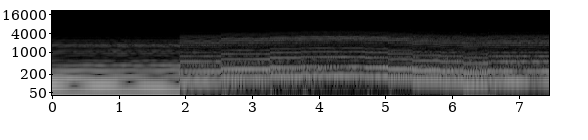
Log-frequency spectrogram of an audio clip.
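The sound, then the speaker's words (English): A sustained synthesizer tone shifts through a sequence of notes, each change blooming into a washy reverb tail that keeps the sound loud, dense and atmospheric throughout. “I like to say that reverb is a synthesizer's best friend, I'll tell you that.”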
